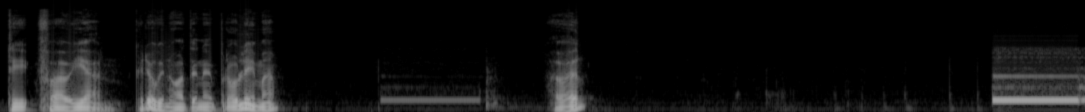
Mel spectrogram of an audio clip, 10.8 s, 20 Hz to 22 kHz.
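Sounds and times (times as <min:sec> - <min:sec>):
speech: 0:00.1 - 0:02.8, 0:05.5 - 0:05.9
electronic ringback tone of outgoing phone call: 0:09.9 - 0:10.8.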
